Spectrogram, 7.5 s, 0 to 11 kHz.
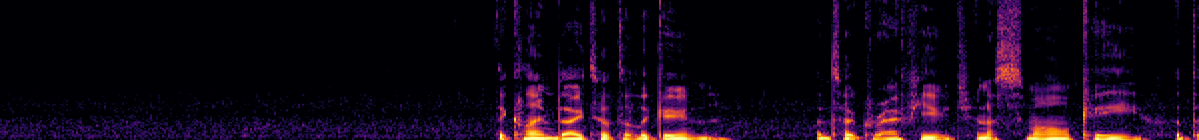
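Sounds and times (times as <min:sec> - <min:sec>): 
tropical downpour in the jungle: 0:02.2 - 0:07.4
speech: 0:03.1 - 0:07.4.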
